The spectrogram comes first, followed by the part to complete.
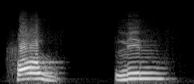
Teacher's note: Sekali lagi saya beritahu huruf dot jangan melantun. Jangan kita baca dengan fadl.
